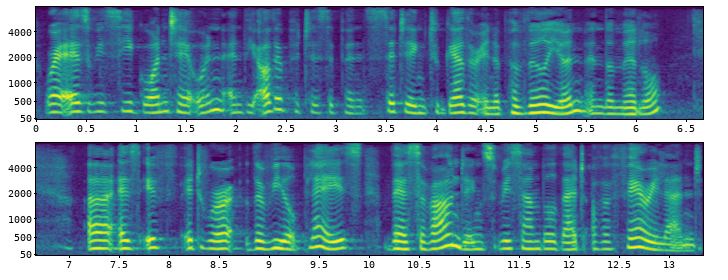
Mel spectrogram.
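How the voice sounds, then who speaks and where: A woman with a medium-pitched voice talks fairly slowly, varying her pitch in an ordinary way. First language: not English. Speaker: professor. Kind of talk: lecture. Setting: conference with audience.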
